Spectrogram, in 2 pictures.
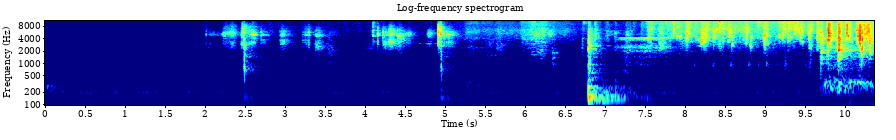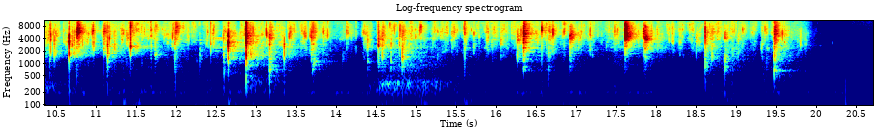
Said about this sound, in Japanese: ではシャンプーを泡立てますね。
